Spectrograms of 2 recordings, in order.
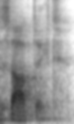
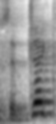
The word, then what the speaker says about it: subject: we say we say let's change the subject let's change that subject okay where it is a noun but when you say he'll subject us to criticism as i told you the stress is on the second syllable and it's a verb okay other examples are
